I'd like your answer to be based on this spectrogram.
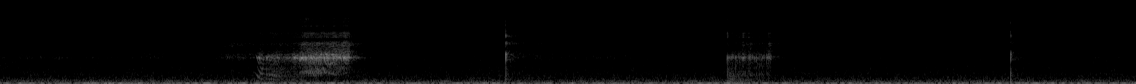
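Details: Snoring during sleep recorded with the SnoreLab phone app: two rough, rattling snores about five seconds apart over a low, steady room hum.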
